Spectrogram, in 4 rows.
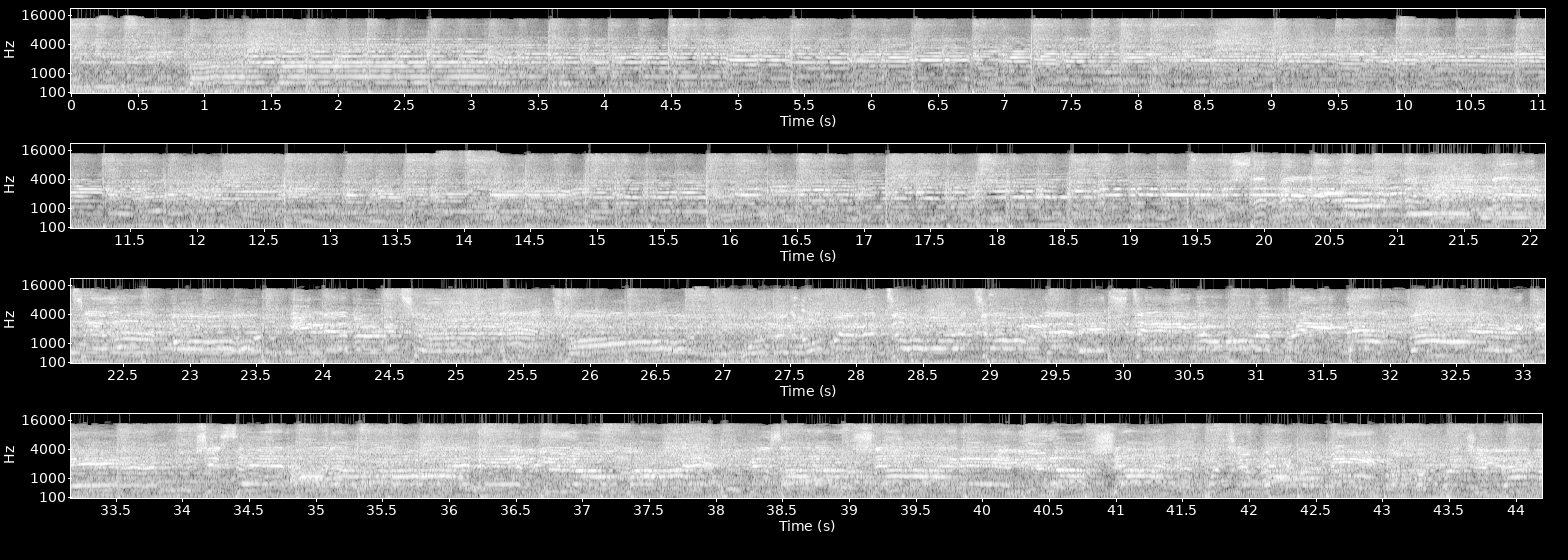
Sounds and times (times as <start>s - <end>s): Punk rock: 0.0s - 44.2s.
